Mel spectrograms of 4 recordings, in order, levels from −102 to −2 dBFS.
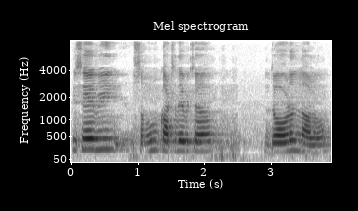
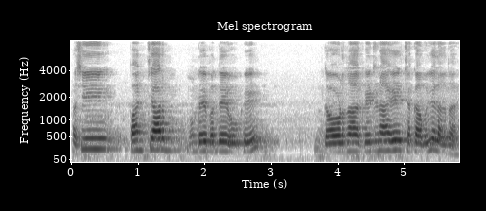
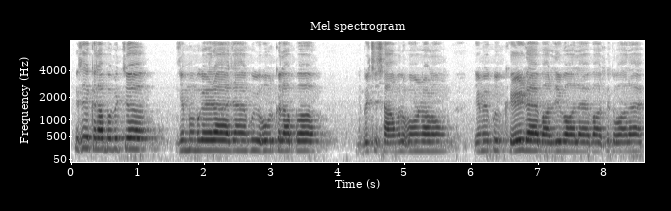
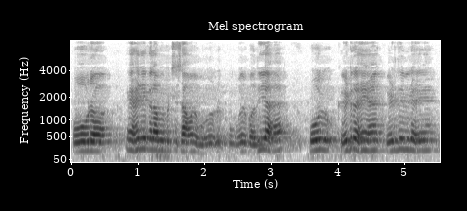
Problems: background sounds at intervals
